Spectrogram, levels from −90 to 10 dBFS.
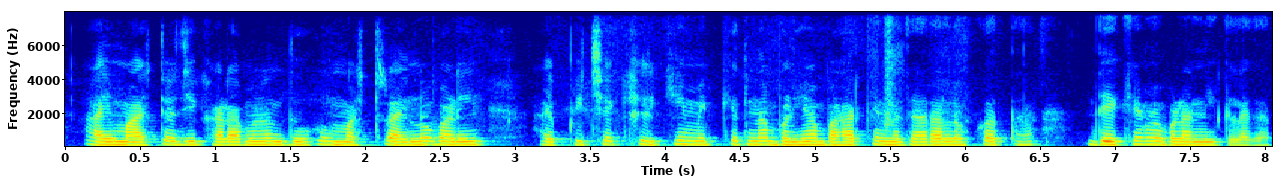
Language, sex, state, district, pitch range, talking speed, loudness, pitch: Hindi, male, Uttar Pradesh, Varanasi, 185-200 Hz, 185 wpm, -23 LUFS, 195 Hz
